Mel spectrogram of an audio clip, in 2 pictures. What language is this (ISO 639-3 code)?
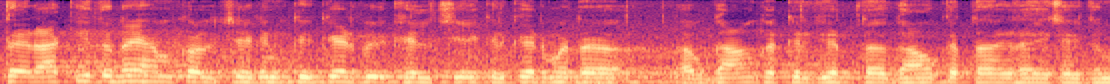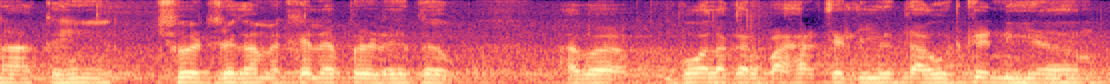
mai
